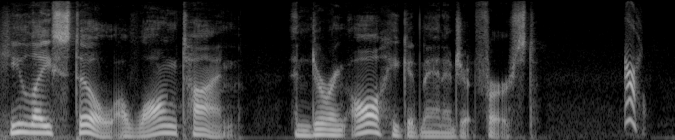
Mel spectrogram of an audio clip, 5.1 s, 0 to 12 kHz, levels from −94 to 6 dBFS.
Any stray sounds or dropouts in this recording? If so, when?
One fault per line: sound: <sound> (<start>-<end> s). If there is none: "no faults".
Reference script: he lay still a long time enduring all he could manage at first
sound: chirp (4.7-4.8 s)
